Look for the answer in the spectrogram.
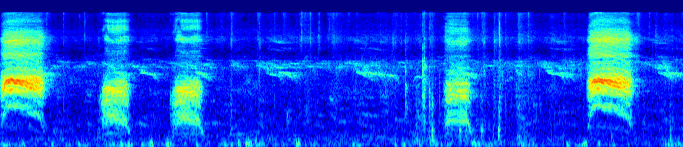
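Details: Crows squabbling over food with other wild birds; five harsh caws, the first and last loudest, spaced unevenly, with faint twittering between them.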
